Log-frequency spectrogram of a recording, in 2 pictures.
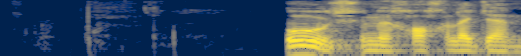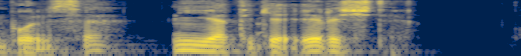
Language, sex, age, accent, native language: Uzbek, male, 18-24, Toshkent shahri, Uzbek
